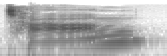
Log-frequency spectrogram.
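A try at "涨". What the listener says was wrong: NG 발음이 나줘야 됩니다. NG가 안 났어요. 예, 지금 좋은데 장 이렇게 해서 삼성으로 오해할 가능성이 있어요. 치 하고 앙을 빨리 올라가세요.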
